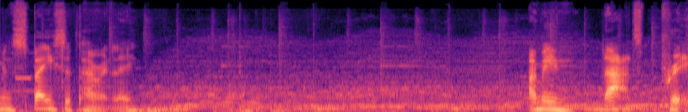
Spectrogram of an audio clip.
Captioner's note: soft revving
